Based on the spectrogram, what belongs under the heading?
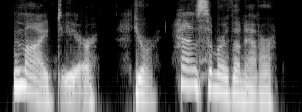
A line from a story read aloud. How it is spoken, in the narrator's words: Archer rejoined in the same tone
